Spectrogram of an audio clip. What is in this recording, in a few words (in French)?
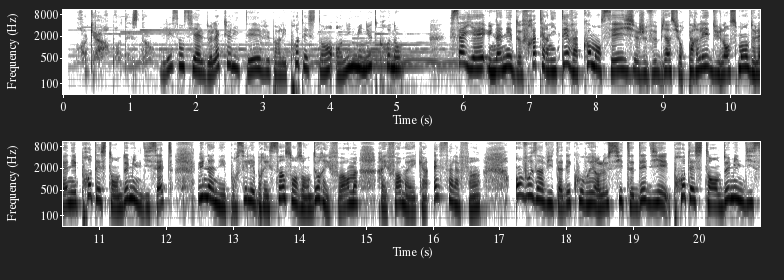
Spot radio; Regards protestants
